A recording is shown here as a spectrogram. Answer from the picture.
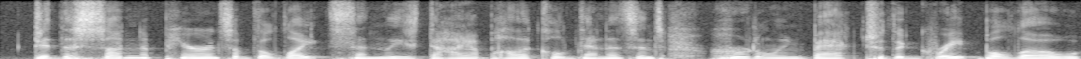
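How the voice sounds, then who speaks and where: A dramatic, theatrical tone comes through on a very clean recording with a silent background. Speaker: podcast co-host. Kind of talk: horror narration read aloud, with banter. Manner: dramatic, theatrical storytelling delivery; animated, joking.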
